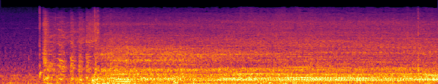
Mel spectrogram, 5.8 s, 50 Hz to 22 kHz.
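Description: A car's V6 engine is started from cold. The starter cranks briefly about half a second in, and the engine catches about a second later and settles into a steady cold fast idle, heard from inside the cabin.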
